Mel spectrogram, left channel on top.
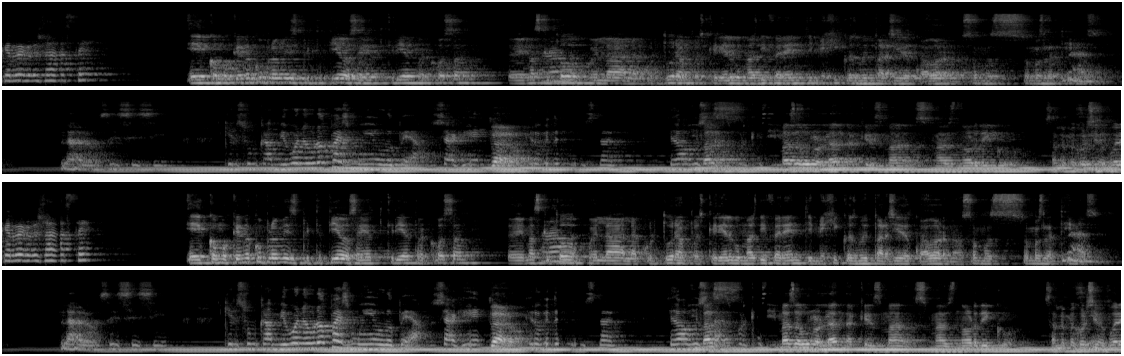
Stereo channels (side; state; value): both; normal; correlation 0.51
